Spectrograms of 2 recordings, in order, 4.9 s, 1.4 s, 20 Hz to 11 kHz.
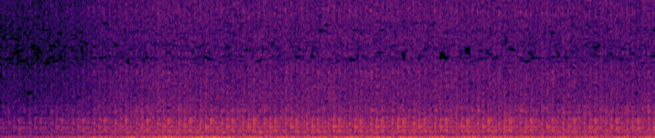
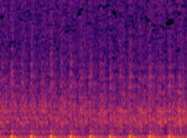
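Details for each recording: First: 2018 SsangYong Rexton Sports diesel at 119,174 km, after an engine rebuild (a broken crankshaft cap bolt had holed the cylinder block and melted piston 1): normal idle with a steady, even low rumble, no knocking or shaking. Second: 2018 Rexton Sports 2.2 diesel, about 119,174 km, before engine replacement: heavy regular metallic knock around seven blows a second, shaky uneven idle, white smoke; crankshaft cap bolt head broke, holing the cylinder block and melting piston 1.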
